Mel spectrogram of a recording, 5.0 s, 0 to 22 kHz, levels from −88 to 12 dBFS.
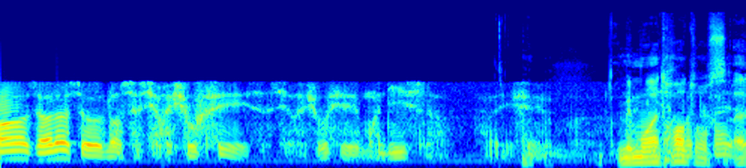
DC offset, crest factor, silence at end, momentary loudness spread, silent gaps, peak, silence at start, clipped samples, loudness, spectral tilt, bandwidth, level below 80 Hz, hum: under 0.1%; 20 dB; 0 s; 21 LU; none; -8 dBFS; 0 s; under 0.1%; -27 LUFS; -5.5 dB/octave; 16.5 kHz; -60 dBFS; none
